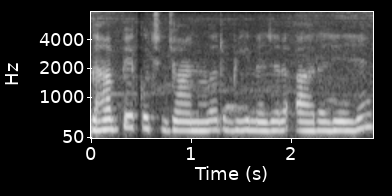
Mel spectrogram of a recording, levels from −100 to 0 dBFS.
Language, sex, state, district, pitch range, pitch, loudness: Hindi, female, Uttar Pradesh, Hamirpur, 210-235 Hz, 220 Hz, -18 LUFS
